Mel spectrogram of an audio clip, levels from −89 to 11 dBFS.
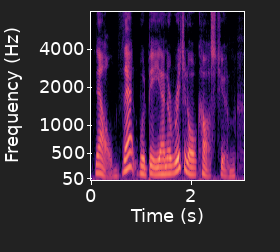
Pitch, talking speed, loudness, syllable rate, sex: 135 Hz, 135 wpm, -17 LUFS, 4.4 syllables/s, male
